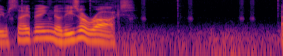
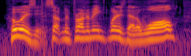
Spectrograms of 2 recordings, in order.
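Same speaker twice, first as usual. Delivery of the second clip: loud, high, spooked questions; jumpy alarm; 7 semitones higher, 11 dB louder, faster than usual. Real, not acted. Streamer spooked by something ahead in the dark, loud alarm. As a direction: call out nervously at the unknown thing. Startled by obstacle.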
